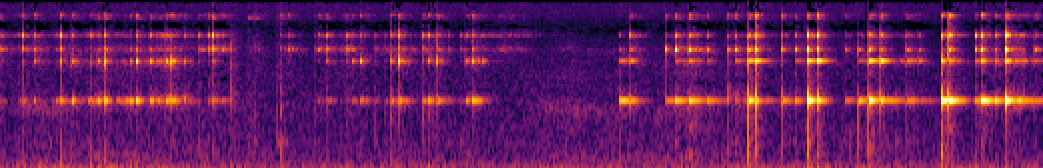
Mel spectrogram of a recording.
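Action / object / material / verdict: tap / glass drinking tumbler / glass / none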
